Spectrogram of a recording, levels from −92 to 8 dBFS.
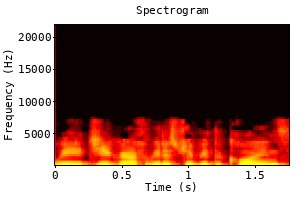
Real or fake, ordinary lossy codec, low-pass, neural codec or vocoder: real; MP3, 32 kbps; 7.2 kHz; none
